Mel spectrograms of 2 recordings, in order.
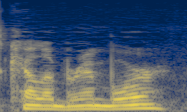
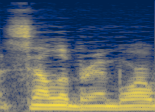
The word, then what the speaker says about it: Celebrimbor: C always has the sound of K in in kin never of S in simple, so Celebrimbor is Kelebrimbor not Celebrimbor, which is how I used to pronounce it when I was a kid.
